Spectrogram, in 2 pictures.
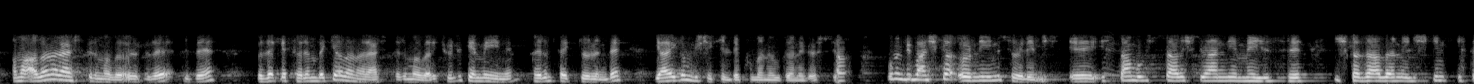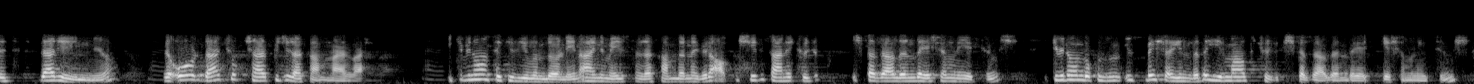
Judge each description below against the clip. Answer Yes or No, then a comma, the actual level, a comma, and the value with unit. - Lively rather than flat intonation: Yes, wide, 5.9 semitones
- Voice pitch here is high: No, medium, 160 Hz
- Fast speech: No, average, 130 wpm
